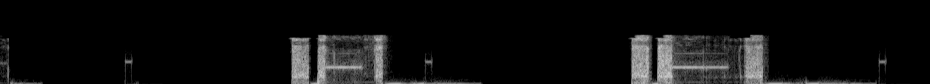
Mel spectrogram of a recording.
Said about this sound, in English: That's funny. Somebody is Morse coding. That's funny.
